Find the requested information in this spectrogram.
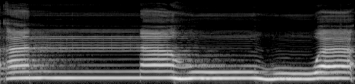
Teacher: Maka cara bacanya ha dipanjangkan dua harakat. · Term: mad silah qasirah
